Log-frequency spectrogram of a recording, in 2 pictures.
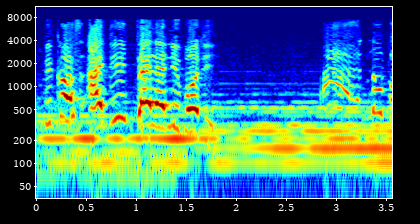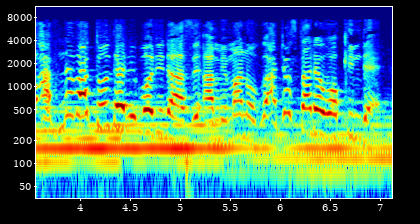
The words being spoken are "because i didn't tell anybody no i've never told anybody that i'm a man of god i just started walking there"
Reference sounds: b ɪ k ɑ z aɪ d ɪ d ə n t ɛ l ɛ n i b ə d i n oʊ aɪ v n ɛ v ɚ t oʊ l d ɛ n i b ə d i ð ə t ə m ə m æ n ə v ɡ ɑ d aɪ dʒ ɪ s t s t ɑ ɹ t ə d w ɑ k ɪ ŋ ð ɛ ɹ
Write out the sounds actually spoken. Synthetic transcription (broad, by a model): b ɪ k ɑ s aɪ d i d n t ɛ l ɛ n i b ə d i n oʊ aɪ v n ɛ v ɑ t oʊ l d ɛ n i b ə d i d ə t ə m ə m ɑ n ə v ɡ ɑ aɪ dʒ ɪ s s t ɑ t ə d w ɑ k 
